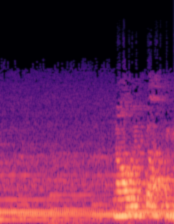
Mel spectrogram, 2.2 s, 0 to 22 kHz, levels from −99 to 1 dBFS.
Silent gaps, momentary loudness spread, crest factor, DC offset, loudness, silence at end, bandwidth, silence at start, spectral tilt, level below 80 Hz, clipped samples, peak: none; 15 LU; 16 dB; under 0.1%; -19 LUFS; 0 s; 5.8 kHz; 0 s; -10.5 dB/octave; -42 dBFS; under 0.1%; -2 dBFS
